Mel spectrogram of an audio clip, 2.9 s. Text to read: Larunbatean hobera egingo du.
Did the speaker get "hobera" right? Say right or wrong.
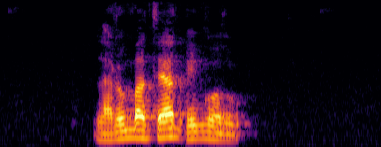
wrong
